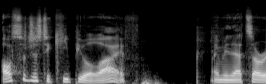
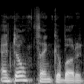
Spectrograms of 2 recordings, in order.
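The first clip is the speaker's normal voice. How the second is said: ordinary talk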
